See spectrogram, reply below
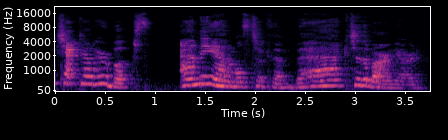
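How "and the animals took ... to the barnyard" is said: usual speaking voice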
